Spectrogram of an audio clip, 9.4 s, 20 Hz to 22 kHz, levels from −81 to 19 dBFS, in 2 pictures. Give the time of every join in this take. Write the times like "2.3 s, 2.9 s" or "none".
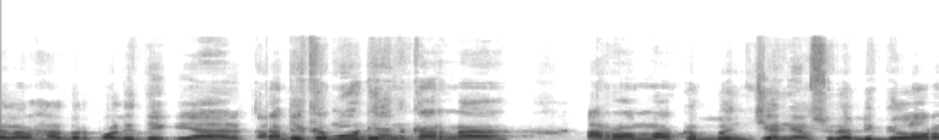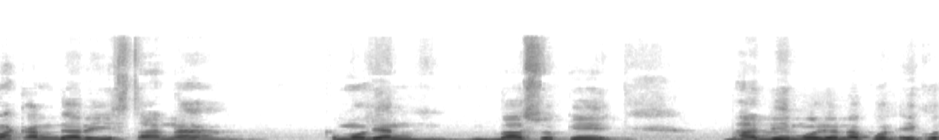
1.2 s

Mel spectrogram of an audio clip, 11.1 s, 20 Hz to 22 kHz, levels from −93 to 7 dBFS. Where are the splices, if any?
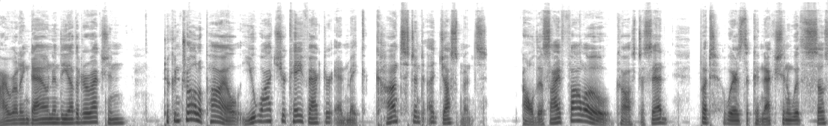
none

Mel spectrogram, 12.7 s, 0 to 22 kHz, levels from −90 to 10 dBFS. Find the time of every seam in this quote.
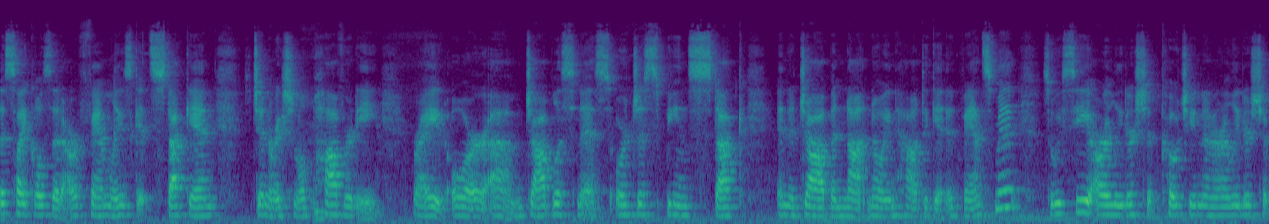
none

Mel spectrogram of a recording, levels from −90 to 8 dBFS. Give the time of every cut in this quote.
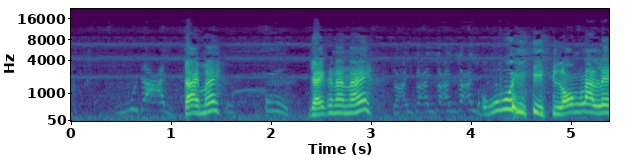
none

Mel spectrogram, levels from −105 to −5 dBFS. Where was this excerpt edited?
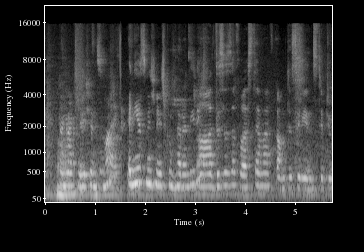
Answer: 1.5 s

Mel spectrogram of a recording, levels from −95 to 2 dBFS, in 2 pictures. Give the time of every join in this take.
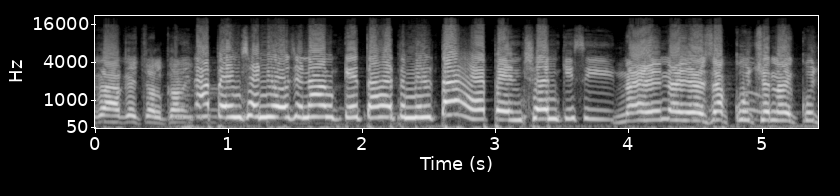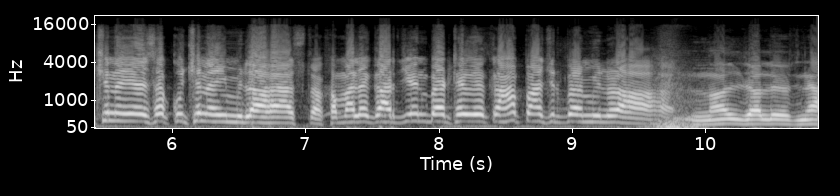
9.8 s

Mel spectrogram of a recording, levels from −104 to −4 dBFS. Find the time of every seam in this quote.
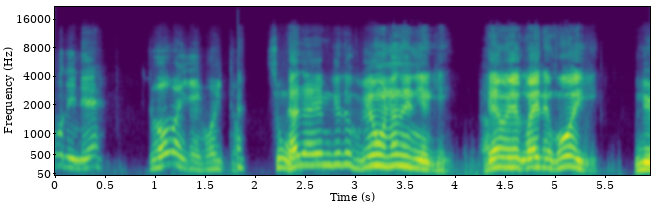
1.9 s

